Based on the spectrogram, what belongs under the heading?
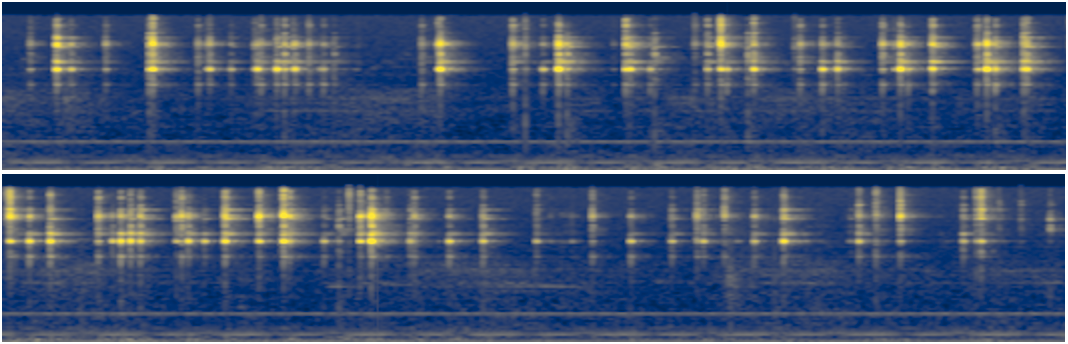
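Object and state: Glass jar mug tapped with nails.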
